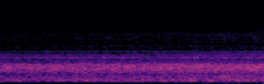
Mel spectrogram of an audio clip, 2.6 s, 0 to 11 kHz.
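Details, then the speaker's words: HCalory Toolbox 2 12V diesel heater on 12V DC power station, past glow-plug startup on low setting, draw dropping below 50 watts: steady fan rush with quick regular pump ticks about three a second; running normally. "That pump is ticking a lot faster, and we're only down to below 50 watts now."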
